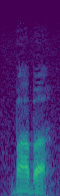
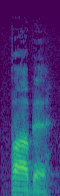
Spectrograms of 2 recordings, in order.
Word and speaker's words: baba: Baba. Are there any alternate pronunciations? Yes. Baba. There we go. Had a strange, yes. Baba. Sounds only slightly different. It's a schwa instead of a umlaut A.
